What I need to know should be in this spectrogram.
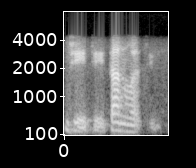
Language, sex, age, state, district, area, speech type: Punjabi, female, 30-45, Punjab, Mohali, urban, conversation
